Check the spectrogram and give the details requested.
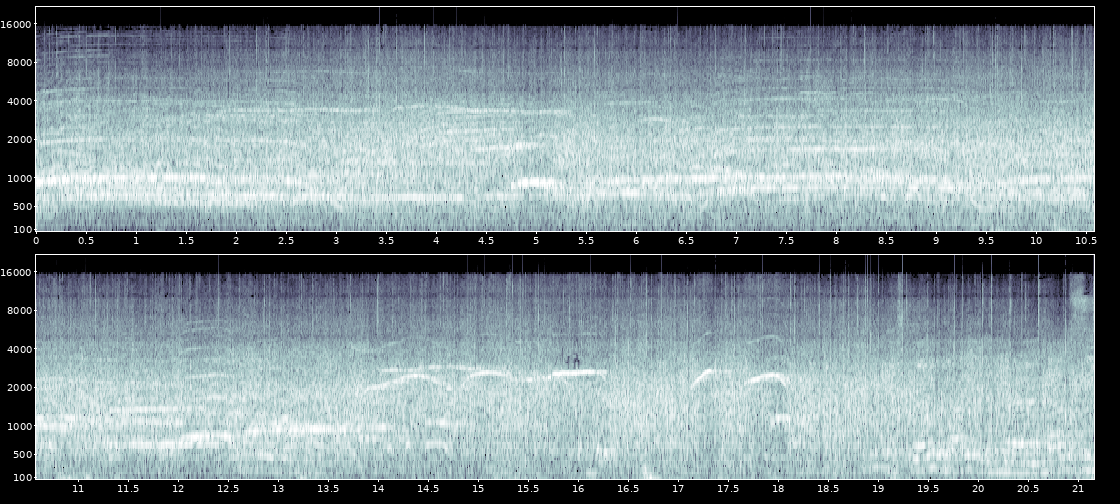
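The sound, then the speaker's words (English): A crowd applauds loudly and steadily for about twenty seconds, welcoming guests Eliza Skinner, Dana Gould and Mark Wahlberg, with scattered cheers and whoops rising above the clapping and some voices mixed in. “Please help me in welcoming, with some applause, Eliza Skinner, Dana Gould, and Mark Wahlberg.”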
